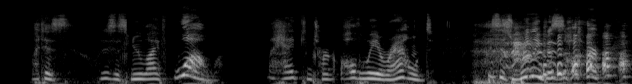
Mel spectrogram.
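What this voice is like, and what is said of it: Character voice for Owlman. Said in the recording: “You got to do his voice.”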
